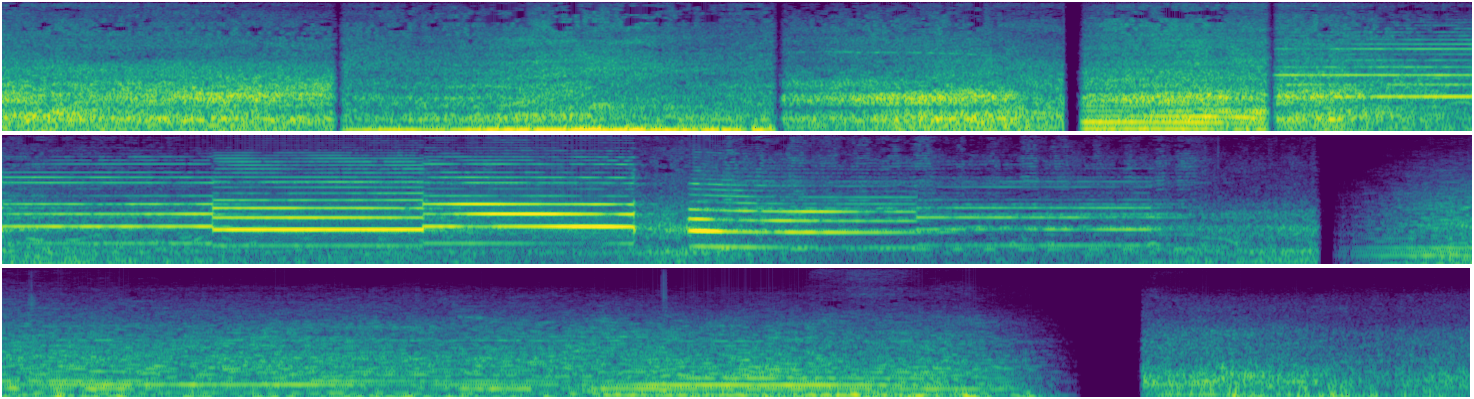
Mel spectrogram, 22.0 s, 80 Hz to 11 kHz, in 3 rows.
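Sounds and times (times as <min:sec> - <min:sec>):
vehicles passing on road: 0:00.0 - 0:22.0
two-tone emergency siren: 0:06.2 - 0:13.2.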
